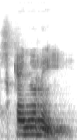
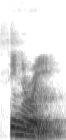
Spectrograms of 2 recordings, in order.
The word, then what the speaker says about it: scenery: Nah, banyak orang yang membaca ini adalah scannery. Padahal bacaannya adalah scenery. Itu bacaannya.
